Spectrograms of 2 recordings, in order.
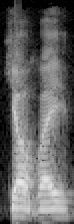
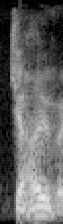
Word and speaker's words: Yahweh: So what we're left with in Hebrew scripture then is what's known as the Tetragrammaton, literally meaning the four letters, YHWH, is what is pronounced as Yahweh, or sometimes rendered as Jehovah.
